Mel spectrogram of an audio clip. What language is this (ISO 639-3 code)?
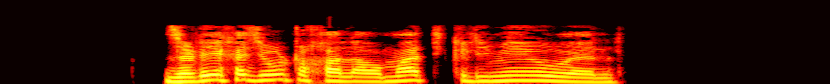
pus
